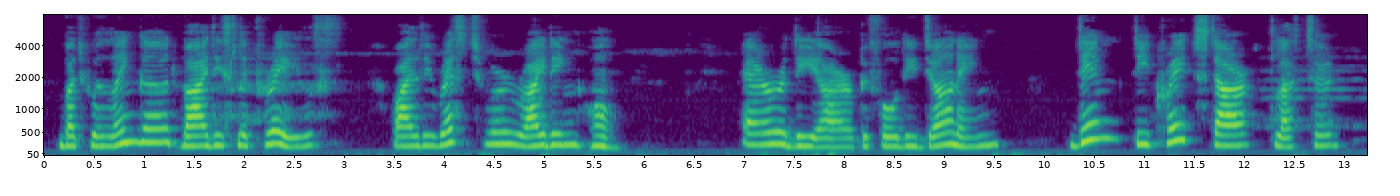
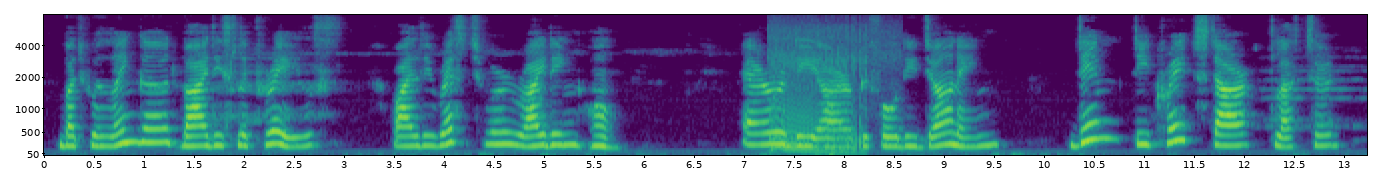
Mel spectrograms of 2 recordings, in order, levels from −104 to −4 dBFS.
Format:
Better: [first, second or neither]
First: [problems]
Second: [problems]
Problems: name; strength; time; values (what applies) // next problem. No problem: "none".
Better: first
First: none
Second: background sound (Drill); 12 dB below the speech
